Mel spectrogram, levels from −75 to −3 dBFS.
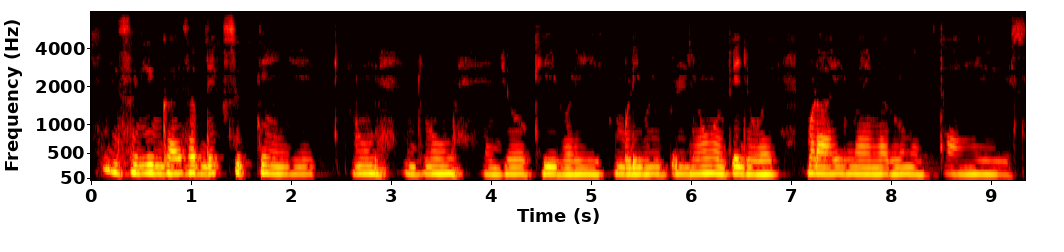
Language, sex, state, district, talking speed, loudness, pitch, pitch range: Hindi, male, Uttar Pradesh, Etah, 175 wpm, -30 LUFS, 125 Hz, 125-135 Hz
